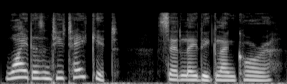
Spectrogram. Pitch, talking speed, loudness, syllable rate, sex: 240 Hz, 165 wpm, -15 LUFS, 4.7 syllables/s, female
